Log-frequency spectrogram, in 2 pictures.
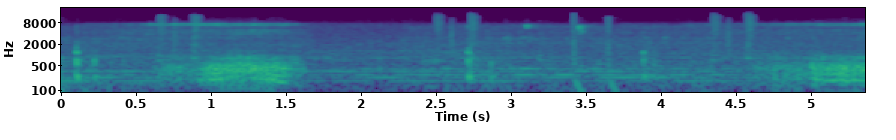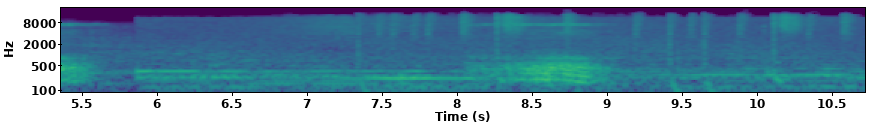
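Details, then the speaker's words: A person snoring loudly in sleep: three soft, rumbling snores about 3.5 seconds apart, roughly 17 a minute, with steady background noise; ordinary snoring. "why does snore so [ __ ] loud"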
